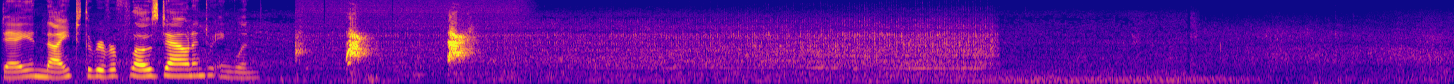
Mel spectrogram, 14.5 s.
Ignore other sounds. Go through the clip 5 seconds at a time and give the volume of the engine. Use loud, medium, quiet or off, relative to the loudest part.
medium, loud, loud.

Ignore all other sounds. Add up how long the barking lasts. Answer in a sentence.
The barking can be heard for 2 seconds in total.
